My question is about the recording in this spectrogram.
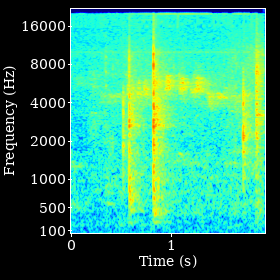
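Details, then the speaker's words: Bicycle upside down in stand, wheel turning: sharp dry clicks about once a second over a faint whir as a factory-installed, overly long rear gear cable housing catches a frame bolt each revolution, damaging it and causing sluggish downshifts. "You can see it's been catching on this bolt on every revolution and eventually pretty much destroyed it. So that's why your gears are not working."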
